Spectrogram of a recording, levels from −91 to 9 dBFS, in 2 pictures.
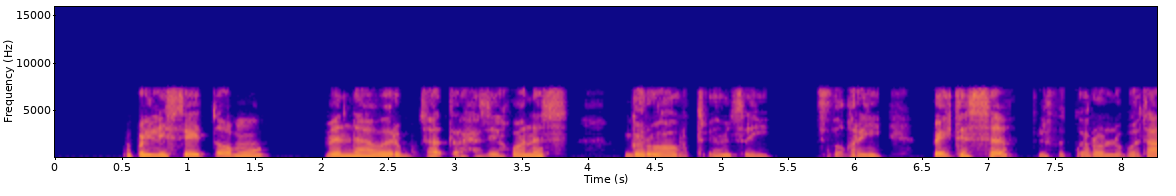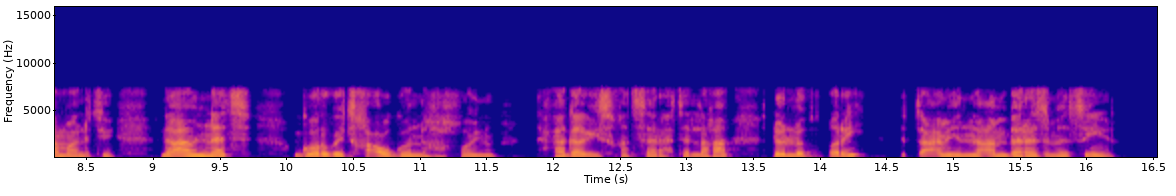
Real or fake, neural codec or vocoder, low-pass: fake; codec, 16 kHz, 16 kbps, FunCodec, trained on LibriTTS, 50 frames a second; 7.2 kHz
